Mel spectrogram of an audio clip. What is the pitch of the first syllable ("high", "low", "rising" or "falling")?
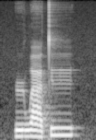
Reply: low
